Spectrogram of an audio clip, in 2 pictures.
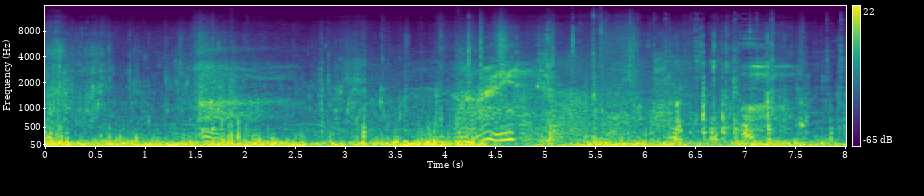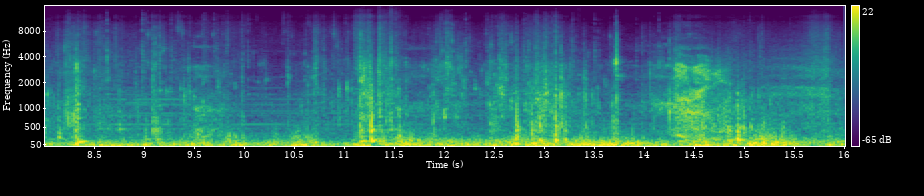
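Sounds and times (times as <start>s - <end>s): wind rumble on microphone: 0.0s - 16.0s
kayak knocks and clicks: 2.6s - 15.3s.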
